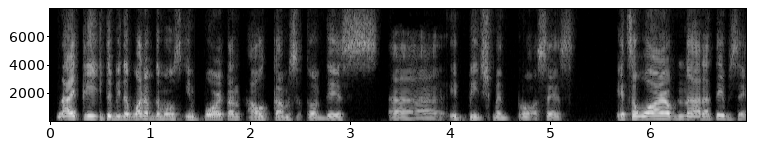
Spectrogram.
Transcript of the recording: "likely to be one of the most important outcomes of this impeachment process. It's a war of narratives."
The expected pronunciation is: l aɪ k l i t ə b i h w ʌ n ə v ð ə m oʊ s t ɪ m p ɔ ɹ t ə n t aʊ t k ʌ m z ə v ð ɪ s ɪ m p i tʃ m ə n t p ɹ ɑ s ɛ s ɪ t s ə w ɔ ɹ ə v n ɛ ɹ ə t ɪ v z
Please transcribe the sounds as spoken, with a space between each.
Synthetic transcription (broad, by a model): l aɪ k l i t ə b i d w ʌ n ə v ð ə m oʊ s t ɪ m p ɔ ɹ t ə n t aʊ t k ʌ m s ə v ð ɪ s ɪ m p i tʃ m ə n t p ɹ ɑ s ɛ s ɪ t s ə w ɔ ɹ ə v n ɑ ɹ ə t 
